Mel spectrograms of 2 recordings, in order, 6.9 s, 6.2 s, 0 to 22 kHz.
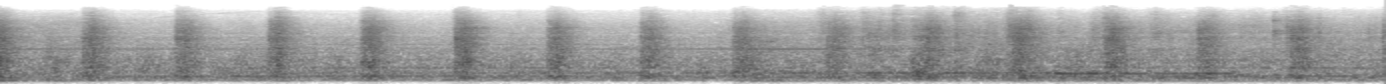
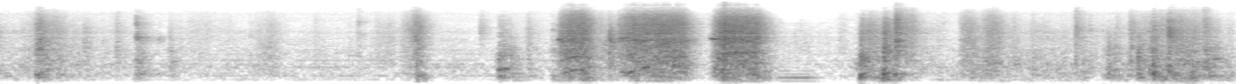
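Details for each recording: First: This worn fuser drive produces loud noise an frequent paper jam. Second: HP LaserJet 4345 printer after replacing worn fuser drive swing plate assembly (RM1-0043-000) that caused loud noise and paper jams: bursts of paper-feed rustle and soft roller whir, no grinding or knocking; running normally.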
